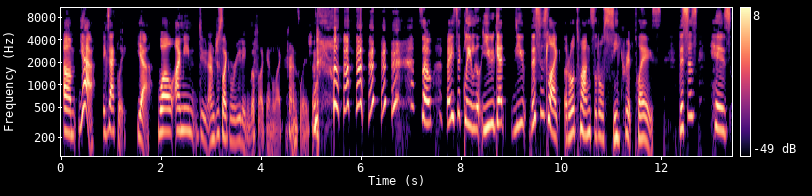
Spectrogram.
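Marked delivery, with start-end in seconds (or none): 5.2-7.1 high-pitched burst of laughter; laughing. Real, not acted. Laughs at own translation reading.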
